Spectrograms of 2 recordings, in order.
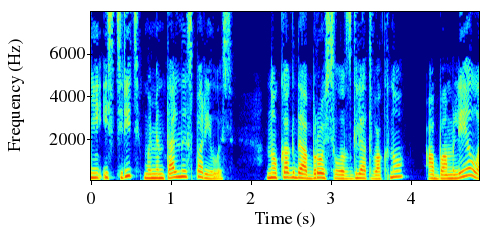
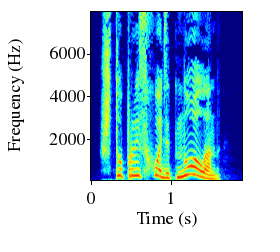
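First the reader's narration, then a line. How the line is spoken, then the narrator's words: Alarmed shout. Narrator (Russian): выкрикнула я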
